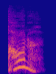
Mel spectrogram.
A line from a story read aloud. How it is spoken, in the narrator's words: Alex gasped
